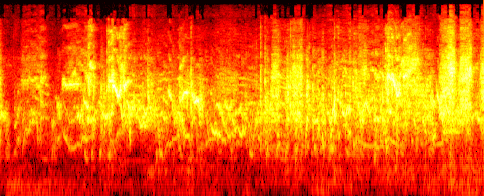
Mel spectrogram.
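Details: Several Australian parrots chirp at once, making a busy high warble full of quick whistled slurs and scratchy squawks that carries on without pause.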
